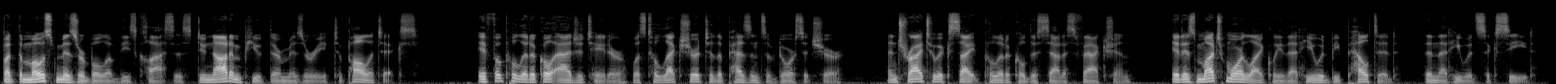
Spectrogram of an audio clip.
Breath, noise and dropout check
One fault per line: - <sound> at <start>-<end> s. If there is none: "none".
none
